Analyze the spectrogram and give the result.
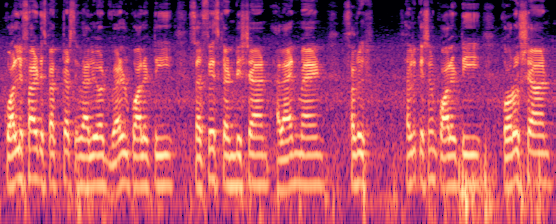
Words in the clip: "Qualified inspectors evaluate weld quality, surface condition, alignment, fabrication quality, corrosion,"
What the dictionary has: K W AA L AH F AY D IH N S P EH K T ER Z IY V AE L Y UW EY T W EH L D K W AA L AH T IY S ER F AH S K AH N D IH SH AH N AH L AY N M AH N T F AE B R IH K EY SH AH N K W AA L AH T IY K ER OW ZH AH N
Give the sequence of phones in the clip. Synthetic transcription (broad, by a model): K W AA L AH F AY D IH S P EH K T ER S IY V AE L Y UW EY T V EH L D K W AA L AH T IY S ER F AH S K AH N D IH SH AH N AH L AY N M AH N T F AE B R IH K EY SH AH N K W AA L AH T IY K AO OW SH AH N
